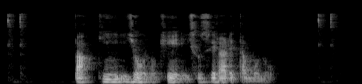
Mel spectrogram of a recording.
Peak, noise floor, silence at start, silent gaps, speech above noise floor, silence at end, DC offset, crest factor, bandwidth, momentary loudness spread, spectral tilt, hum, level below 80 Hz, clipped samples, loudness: 0 dBFS; -65 dBFS; 0.05 s; none; 40 dB; 0.3 s; under 0.1%; 26 dB; 11.5 kHz; 19 LU; -5.5 dB/octave; none; -56 dBFS; under 0.1%; -26 LUFS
